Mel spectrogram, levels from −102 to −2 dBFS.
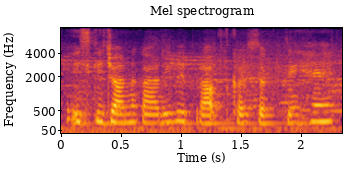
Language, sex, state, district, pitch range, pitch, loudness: Hindi, female, Haryana, Jhajjar, 195-225 Hz, 205 Hz, -20 LUFS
